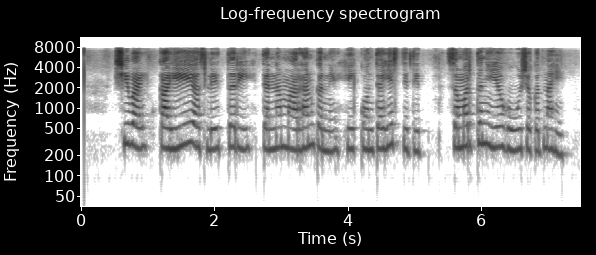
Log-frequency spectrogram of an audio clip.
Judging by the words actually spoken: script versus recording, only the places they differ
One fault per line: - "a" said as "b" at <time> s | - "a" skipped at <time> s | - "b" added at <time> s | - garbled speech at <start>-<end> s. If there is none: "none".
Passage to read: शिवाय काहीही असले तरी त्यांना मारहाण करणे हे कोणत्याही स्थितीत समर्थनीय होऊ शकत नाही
none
